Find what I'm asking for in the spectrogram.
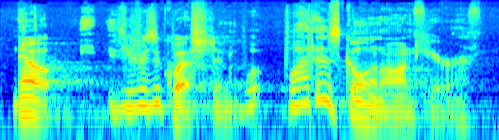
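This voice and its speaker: A man's voice: on the high side, wildly swooping pitch, brisk, breathy edge. A man preaching a sermon, telling the story with animation and acting out the characters' voices. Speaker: pastor. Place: church sanctuary. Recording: long hall reverb.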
